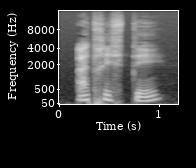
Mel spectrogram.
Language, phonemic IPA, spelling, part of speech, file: French, /a.tʁis.te/, attrister, verb, Fr-attrister.ogg
- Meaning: to sadden, to make sad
